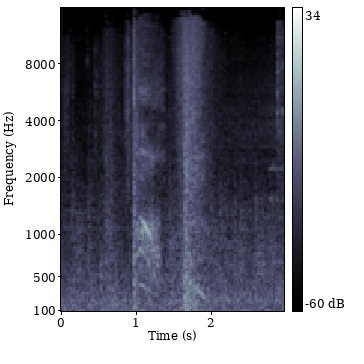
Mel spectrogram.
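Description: A sharp blow lands with a heavy thud.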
